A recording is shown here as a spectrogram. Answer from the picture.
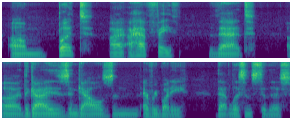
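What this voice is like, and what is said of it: Tired, slurred speech. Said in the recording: “I'm slurring my words. It's so late and I need to go to bed.”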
